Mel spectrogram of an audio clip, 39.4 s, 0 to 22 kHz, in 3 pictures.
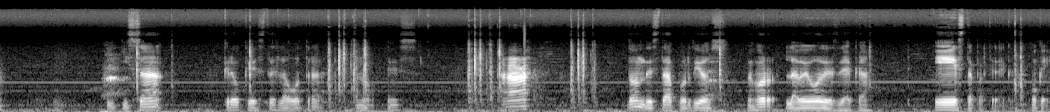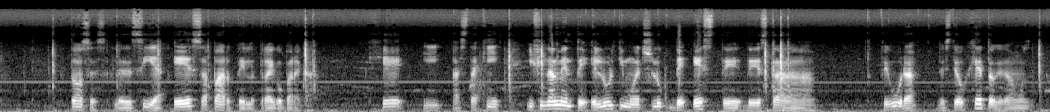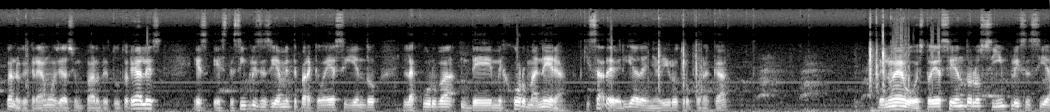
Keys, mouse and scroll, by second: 1.3-1.7 scroll up 1, 1.8-2.6 shift+middle drag, 3.6 shift+click, 4.3 ctrl+shift+z, 5.2 shift+click, 6.0 ctrl+shift+z, 6.6 ctrl+shift+click, 7.3 ctrl+shift+z, 8.2-8.9 middle drag, 11.7 click, 12.7 3, 13.6-13.9 scroll down 3, 13.9 shift+middle click, 14.8 shift+scroll up 2, 15.3 shift+middle click, 16.9 g, 18.8 click, 19.9 ctrl+r, 20.5 ctrl+click, 20.8-22.7 ctrl+drag, 22.4-23.4 typing, 24.6 click, 25.0-25.5 scroll down 1, 25.7 scroll down 1, 26.2 shift+middle click, 26.3-26.7 shift+scroll down 1, 27.0 shift+scroll down 1, 27.7-28.1 scroll up 2, 28.3 scroll down 2, 28.9 scroll up 2, 31.6-32.1 scroll down 2, 32.3-32.7 scroll up 2, 34.8 ctrl+r, 35.3 ctrl+click, 36.2 click, 36.9-37.8 typing.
